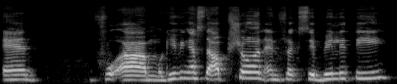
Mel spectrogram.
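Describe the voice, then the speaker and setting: A woman hosting a casual live stream from her home, chatting warmly with Filipino fillers. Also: fairly high pitch, normal speed. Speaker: host. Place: home in New Zealand.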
